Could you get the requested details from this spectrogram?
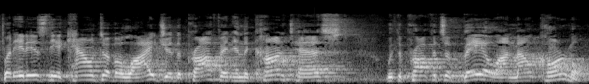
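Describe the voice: Ordinary pitch variation in a plain read-aloud passage.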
